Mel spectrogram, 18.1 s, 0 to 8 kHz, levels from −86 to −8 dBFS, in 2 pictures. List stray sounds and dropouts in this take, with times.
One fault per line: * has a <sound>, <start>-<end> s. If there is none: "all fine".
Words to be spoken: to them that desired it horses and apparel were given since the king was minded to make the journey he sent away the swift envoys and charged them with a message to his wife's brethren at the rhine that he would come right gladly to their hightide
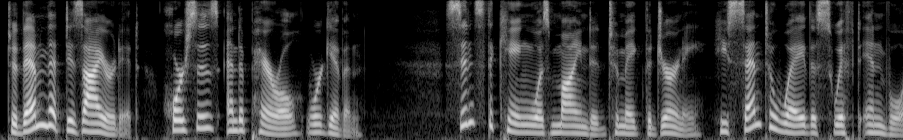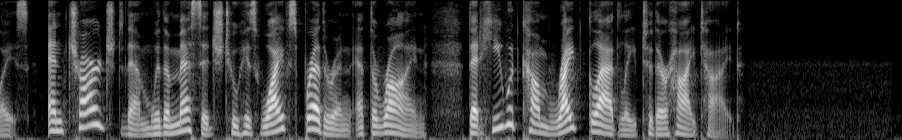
all fine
